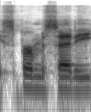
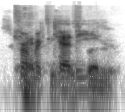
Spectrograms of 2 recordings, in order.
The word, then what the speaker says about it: spermaceti: And sorry, my pronunciation is eternally classical Latin, so it's going to be it's a spermaceti. Yeah, that's what it is in classical. That's weird. You can spermaceti works.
